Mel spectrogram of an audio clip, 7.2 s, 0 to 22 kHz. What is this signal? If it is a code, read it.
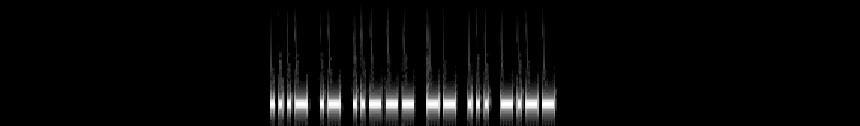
Morse code, heard as a keyed tone, about 34 wpm, 700 Hz. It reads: VA2MSY
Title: DXCC-100 Call Signs - 6 Characters - Repeated 3x - 35wpm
